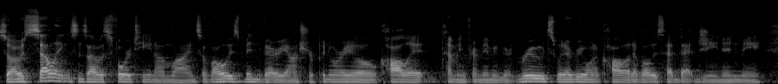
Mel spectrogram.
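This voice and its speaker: The speaker talks at a very fast pace with a New York accent, fairly even intonation and hardly any pauses. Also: man, fairly low pitch for a man. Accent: New York American. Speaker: software company co-founder. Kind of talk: interview conversation. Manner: low energy.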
